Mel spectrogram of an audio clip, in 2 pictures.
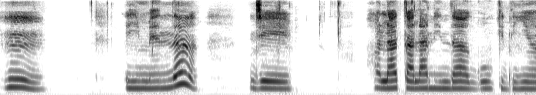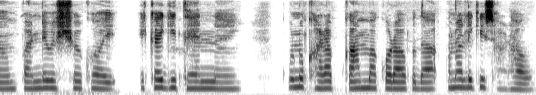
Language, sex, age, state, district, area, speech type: Santali, female, 18-30, West Bengal, Paschim Bardhaman, rural, spontaneous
